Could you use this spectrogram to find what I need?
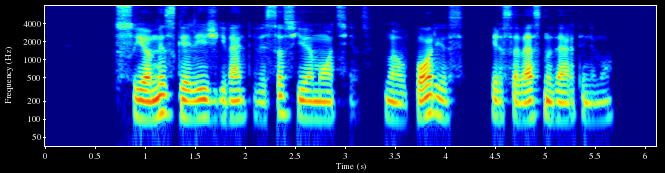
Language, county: Lithuanian, Vilnius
